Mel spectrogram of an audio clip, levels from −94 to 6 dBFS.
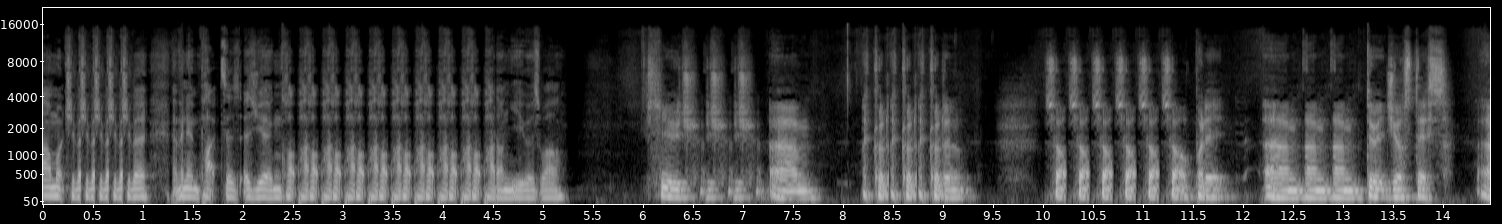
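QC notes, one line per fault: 0.33 to 13.15 s, repeated frames: six stutters, at 0.33 to 0.89, 2.60 to 4.46, 6.60 to 7.16, 8.41 to 8.97, 10.17 to 11.34 and 12.59 to 13.15 s. In each, a short block of compressed audio of about 139, 232 or 279 ms is decoded again two to eight extra times, so the same slice loops. Together the loops stretch the clip by about 5.2 s.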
